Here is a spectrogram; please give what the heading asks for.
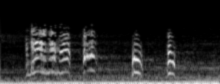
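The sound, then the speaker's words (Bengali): A raven perched in the evening rain caws: a quick run of harsh, croaking calls, then a few single caws spaced apart, over a steady low background hiss. “জিনিসটার উপর বসে আছে একটা দাঁড় কাক।”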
